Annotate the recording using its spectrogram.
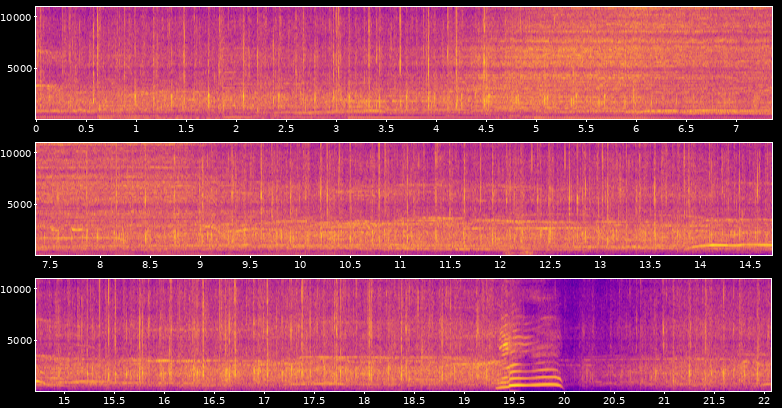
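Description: The band's last held chords ring out and fade over about twelve seconds while the arena audience applauds and cheers, with whistles. Near the end a loud rising whoop sounds close to the microphone, then the sound briefly cuts out.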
